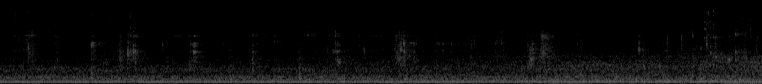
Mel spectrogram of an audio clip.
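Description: A person chewing a mouthful of chicken wing close to the microphone: scattered soft wet mouth clicks and smacks, over a low steady hum.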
